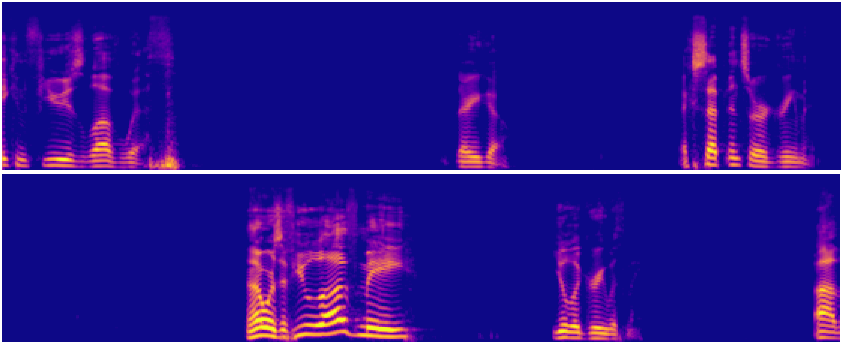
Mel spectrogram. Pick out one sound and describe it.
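A man speaks into a microphone in bursts with pauses, heard through loudspeakers in a large room.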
